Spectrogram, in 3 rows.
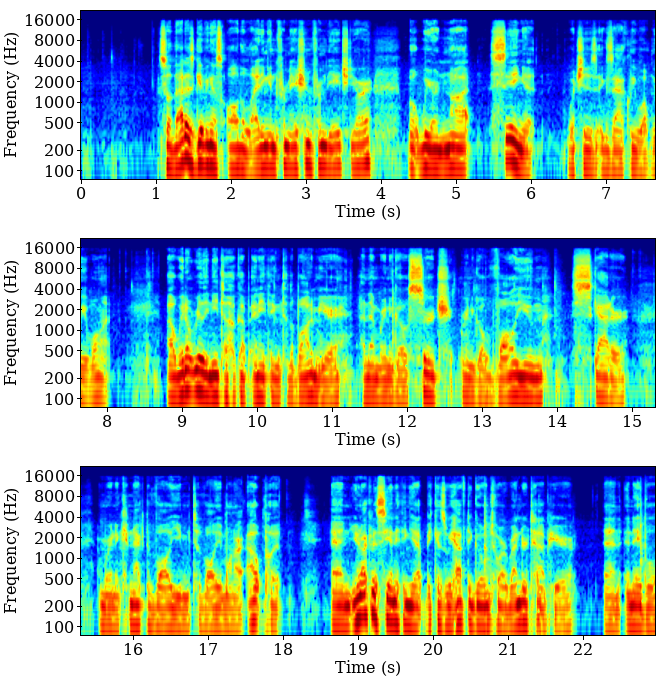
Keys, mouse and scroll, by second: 0.1 g, 2.4 middle click, 3.6 shift+middle click, 6.4 shift+middle click, 7.2 middle click, 7.9 click, 8.1 g, 10.1 click, 10.2 g, 10.7 shift+middle click, 11.0 shift+a, 13.7 Down, 15.8 ctrl+right click, 17.3 click, 17.5 g, 20.4 click, 22.6 click.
